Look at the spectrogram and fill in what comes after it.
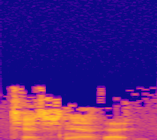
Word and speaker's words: Chechnya: Chechnya. – Chechnya.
